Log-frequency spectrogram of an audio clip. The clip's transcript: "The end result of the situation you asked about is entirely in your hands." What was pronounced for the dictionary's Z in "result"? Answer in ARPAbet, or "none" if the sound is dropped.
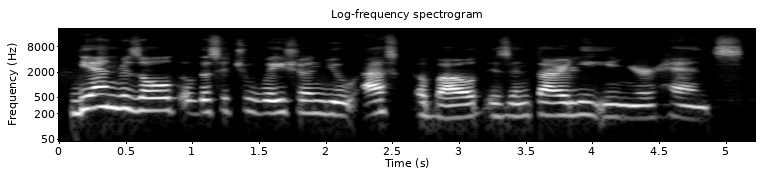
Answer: Z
